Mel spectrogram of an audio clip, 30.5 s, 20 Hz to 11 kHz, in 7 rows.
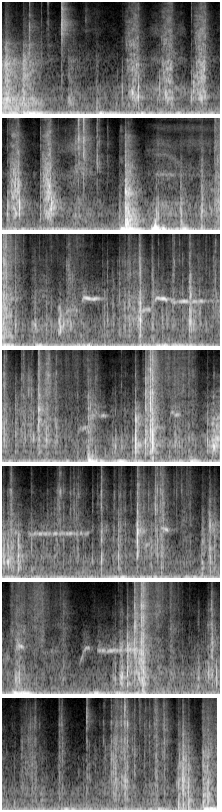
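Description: Hands tearing and crinkling the plastic shrink-wrap on 2017 Panini XR football card boxes and handling the cardboard boxes and foil packs: irregular crackling, tearing and small clicks, with a couple of louder knocks about seven seconds in.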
